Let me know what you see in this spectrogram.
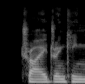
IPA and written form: traɪ ˈdrɪŋ.kɪŋ (Try + -ing)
